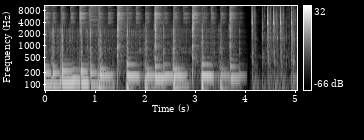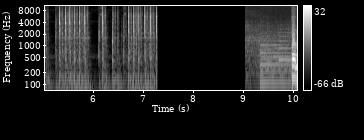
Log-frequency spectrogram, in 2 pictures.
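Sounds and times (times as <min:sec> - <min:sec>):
keyboard key clicks: 0:04.2 - 0:07.3.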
